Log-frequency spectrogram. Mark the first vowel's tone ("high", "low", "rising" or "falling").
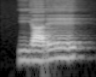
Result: low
